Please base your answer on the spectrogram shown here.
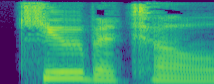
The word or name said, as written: cubital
